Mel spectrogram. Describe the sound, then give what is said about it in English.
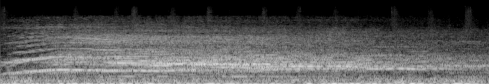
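A voice imitates the furious scream of the monster Vliklok Lore, whose scream travels through the water: one loud, sustained, rasping howl that rises in pitch and holds at full strength for about five seconds, harsh and noisy throughout, with no talking. “You feel it in your brain, as well as you actually feel the waves of her scream as it travels through the water, and it's rage and hatred and fury.”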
